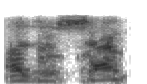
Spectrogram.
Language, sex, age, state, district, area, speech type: Nepali, male, 45-60, West Bengal, Jalpaiguri, rural, conversation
